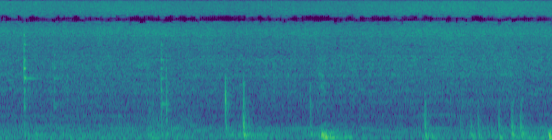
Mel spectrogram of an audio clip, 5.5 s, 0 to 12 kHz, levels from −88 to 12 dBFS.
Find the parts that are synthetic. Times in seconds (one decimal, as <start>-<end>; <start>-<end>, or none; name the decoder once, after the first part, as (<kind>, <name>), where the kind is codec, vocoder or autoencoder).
4.9-5.5 (vocoder, BigVGAN v2)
